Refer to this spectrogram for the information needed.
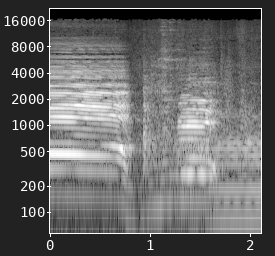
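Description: A bull calf moos twice in close succession, loud, each call a drawn-out nasal bellow that dips in pitch, heard alone without any talking inside a cattle barn.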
